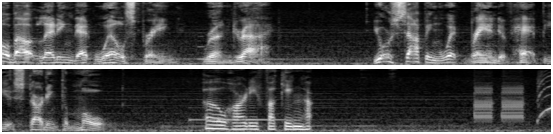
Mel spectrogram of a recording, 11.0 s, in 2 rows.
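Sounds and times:
speech: 0:00.0 - 0:02.8, 0:03.7 - 0:06.6, 0:07.5 - 0:08.7
police siren: 0:10.2 - 0:10.9.

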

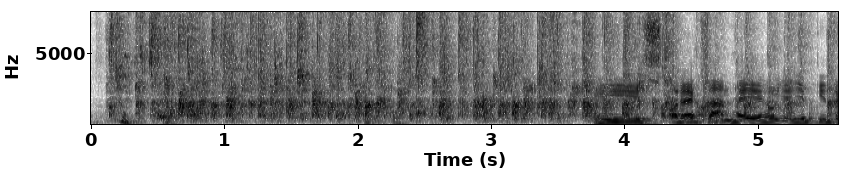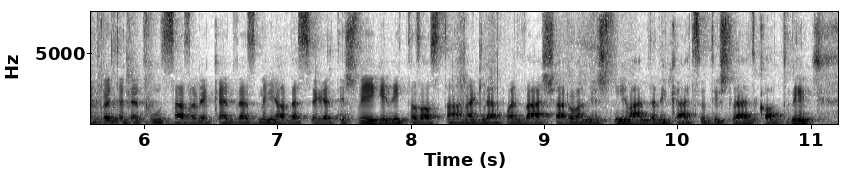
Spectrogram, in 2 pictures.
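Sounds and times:
audience applause: 0:00.0 - 0:06.3
speech: 0:03.8 - 0:11.1.

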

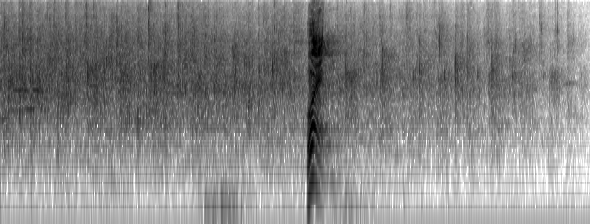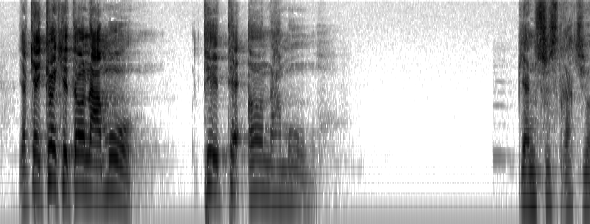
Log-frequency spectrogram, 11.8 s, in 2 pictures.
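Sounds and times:
audience applause: 0:00.0 - 0:05.8
speech: 0:03.1 - 0:03.3, 0:06.1 - 0:07.3, 0:07.9 - 0:09.1, 0:11.1 - 0:11.7.

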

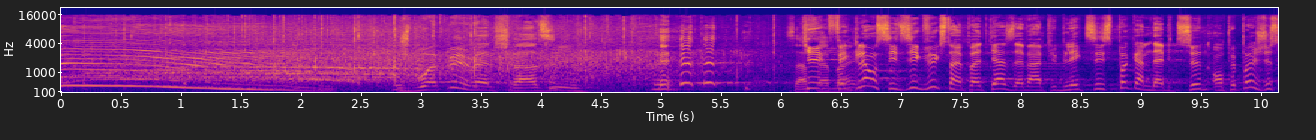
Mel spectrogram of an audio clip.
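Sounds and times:
audience cheering: 0:00.0 - 0:05.4
audience applause: 0:00.0 - 0:06.5
speech: 0:02.9 - 0:10.1
laughter: 0:04.9 - 0:06.0.

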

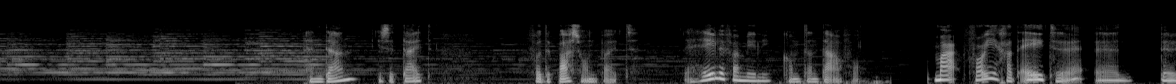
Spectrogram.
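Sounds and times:
church bells ringing: 0:00.0 - 0:09.1
speech: 0:03.1 - 0:04.6, 0:05.3 - 0:11.7.

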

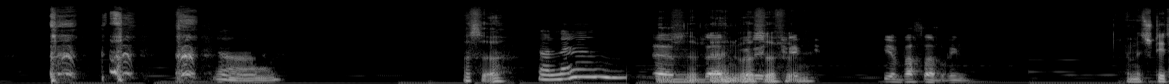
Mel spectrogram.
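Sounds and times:
dry cough: 0:00.5 - 0:02.1
speech: 0:02.2 - 0:02.9, 0:04.6 - 0:08.2, 0:08.8 - 0:09.8, 0:11.2 - 0:11.6.

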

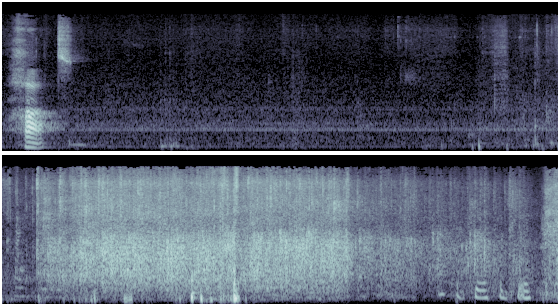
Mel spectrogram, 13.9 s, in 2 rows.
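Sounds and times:
church audience applauding: 0:07.1 - 0:13.8.

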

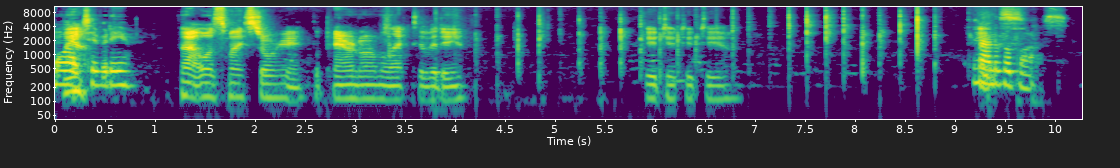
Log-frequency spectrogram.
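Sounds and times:
speech: 0:00.0 - 0:04.3, 0:05.9 - 0:07.0, 0:09.2 - 0:10.1
finger snapping: 0:03.3 - 0:08.9.

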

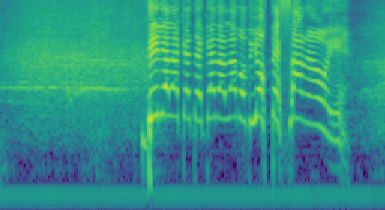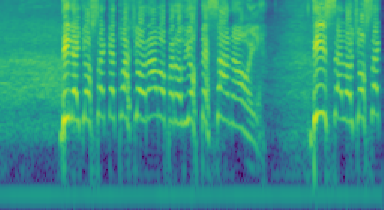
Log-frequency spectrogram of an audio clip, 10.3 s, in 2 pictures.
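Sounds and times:
audience applause: 0:00.0 - 0:02.0
speech: 0:01.9 - 0:04.8, 0:06.0 - 0:10.2.

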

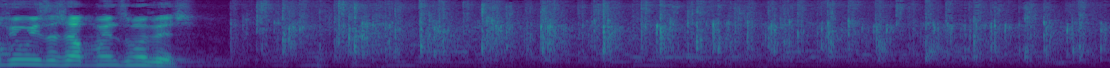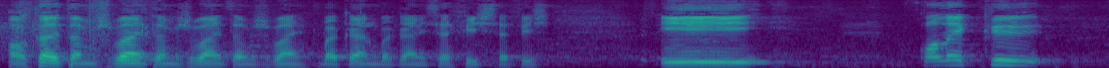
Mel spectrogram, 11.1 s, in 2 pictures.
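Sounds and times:
speech: 0:00.0 - 0:01.5, 0:05.6 - 0:09.5, 0:10.2 - 0:11.0
audience applauding: 0:01.2 - 0:06.4.

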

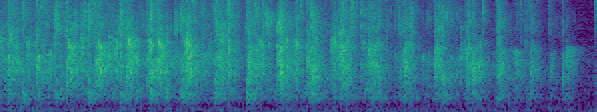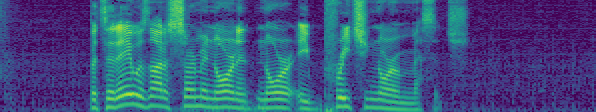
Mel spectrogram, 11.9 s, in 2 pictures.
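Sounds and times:
audience clapping: 0:00.0 - 0:06.1
speech: 0:06.8 - 0:10.6.

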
